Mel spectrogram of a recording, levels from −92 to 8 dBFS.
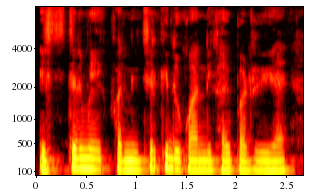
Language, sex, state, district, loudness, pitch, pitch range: Hindi, male, Jharkhand, Ranchi, -18 LUFS, 120 Hz, 115-130 Hz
